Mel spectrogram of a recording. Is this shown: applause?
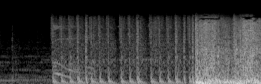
no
